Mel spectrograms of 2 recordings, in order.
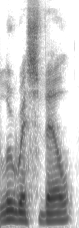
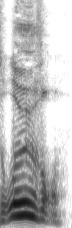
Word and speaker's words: Louisville: I think people get mad when you say Louisville or Louisville. It is Louisville. You got to say it like you're a Southern man.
